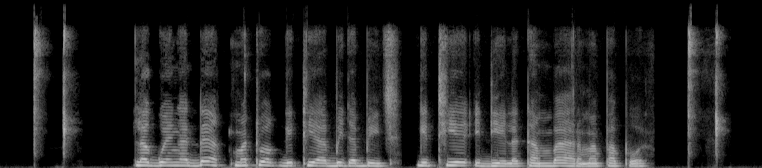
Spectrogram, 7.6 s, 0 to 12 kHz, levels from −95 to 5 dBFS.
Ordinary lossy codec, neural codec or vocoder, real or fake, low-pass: Opus, 32 kbps; none; real; 9.9 kHz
